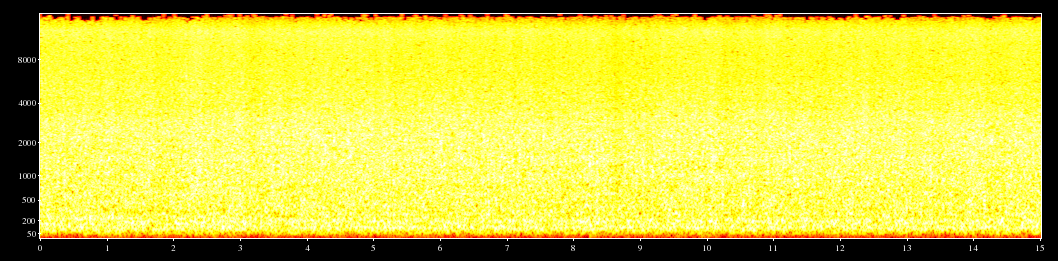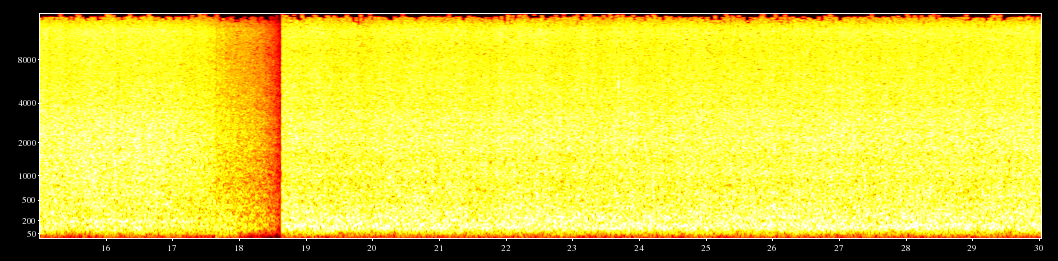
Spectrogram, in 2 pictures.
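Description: Waterfall rushing loudly and steadily, its flow high in spring. About 18 seconds in the sound fades away and then comes straight back.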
